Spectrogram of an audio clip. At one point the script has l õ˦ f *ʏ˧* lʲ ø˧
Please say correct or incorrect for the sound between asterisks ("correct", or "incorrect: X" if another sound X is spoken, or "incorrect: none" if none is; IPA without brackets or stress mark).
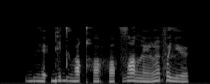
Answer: incorrect: ə˧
